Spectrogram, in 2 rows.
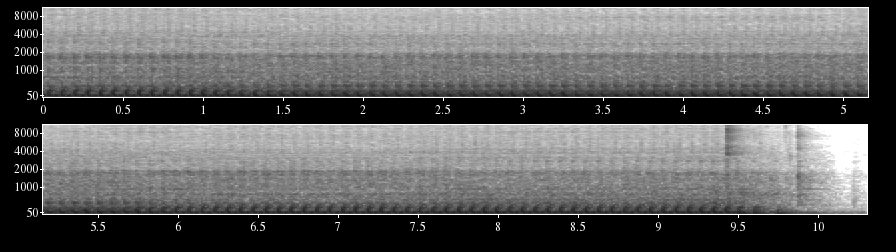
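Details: New Venom Ghost Chopper 250, idling right after its first engine oil change to circulate the oil, then shut off: an even, low thumping idle at a steady beat with no ticks or knocks; a healthy idle.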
